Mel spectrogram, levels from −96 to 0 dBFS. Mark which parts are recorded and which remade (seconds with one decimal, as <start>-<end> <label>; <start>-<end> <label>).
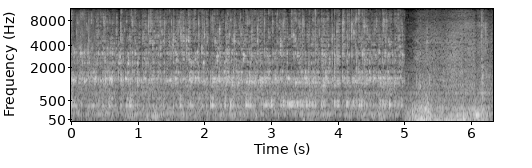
0.0-6.3 recorded

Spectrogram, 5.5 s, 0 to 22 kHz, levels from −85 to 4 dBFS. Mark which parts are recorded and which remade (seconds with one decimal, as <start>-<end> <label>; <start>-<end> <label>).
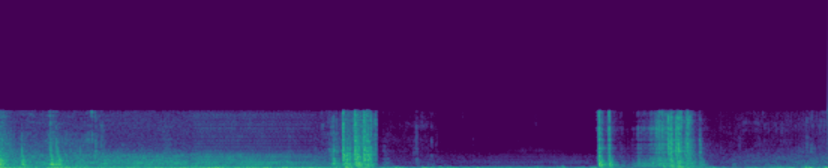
0.0-1.3 recorded; 1.3-2.1 remade; 2.1-3.3 recorded; 3.3-3.9 remade; 3.9-5.5 recorded

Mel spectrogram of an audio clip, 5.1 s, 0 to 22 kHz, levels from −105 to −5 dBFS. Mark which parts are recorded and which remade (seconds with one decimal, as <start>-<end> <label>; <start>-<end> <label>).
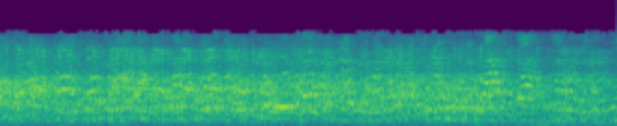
0.0-5.1 recorded

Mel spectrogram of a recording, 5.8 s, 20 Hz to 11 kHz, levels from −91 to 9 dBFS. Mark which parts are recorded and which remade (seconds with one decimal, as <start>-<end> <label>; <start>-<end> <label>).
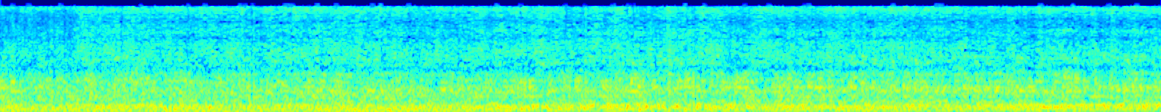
0.0-0.8 recorded; 0.8-1.6 remade; 1.6-2.5 recorded; 2.5-3.5 remade; 3.5-5.8 recorded

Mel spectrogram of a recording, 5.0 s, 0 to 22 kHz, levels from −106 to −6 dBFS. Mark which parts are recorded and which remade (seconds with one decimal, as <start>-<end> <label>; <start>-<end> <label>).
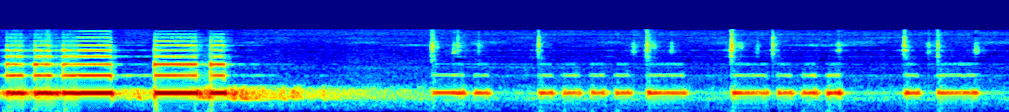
0.0-0.4 remade; 0.4-2.3 recorded; 2.3-5.0 remade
